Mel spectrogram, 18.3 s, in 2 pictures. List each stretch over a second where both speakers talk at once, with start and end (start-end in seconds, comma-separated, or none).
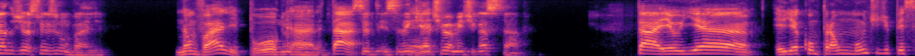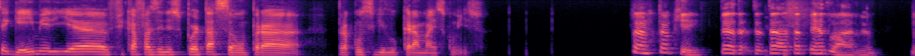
2.8-4.4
